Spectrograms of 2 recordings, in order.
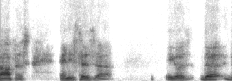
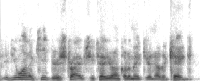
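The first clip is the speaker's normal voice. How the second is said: low, soft voice of authority; quiet mock order; 4 semitones lower, 7 dB quieter than usual. Colonel hinting at sergeant about another cake, quietly imitated. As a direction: drop it lower and softer for the order.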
